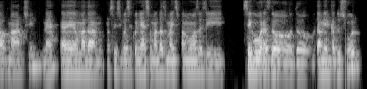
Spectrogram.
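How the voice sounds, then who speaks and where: A man from Italy speaking with an Italian accent, chatting casually in a podcast interview with many pauses and restarts. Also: medium pitch, fairly bright tone, lo-fi sound. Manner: hesitant, many restarts and fillers. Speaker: interviewee, channel host.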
